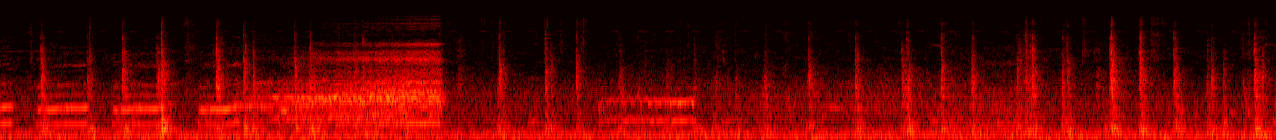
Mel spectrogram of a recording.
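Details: Backyard chickens, with a few short tonal hen calls among many sharp clicks and taps, a burst of hiss near the start, and another brief drawn-out call midway.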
